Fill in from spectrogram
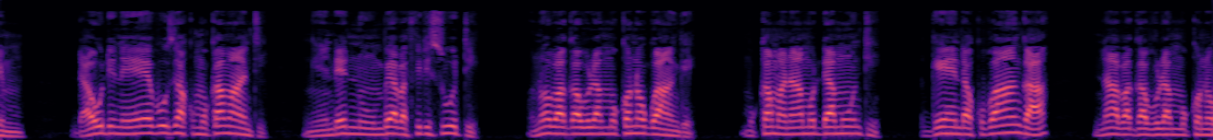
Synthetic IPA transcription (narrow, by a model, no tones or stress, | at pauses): mu | daudinejeβuːzakumukamaːnti | ŋe̞ːnde̞nːuːmbeaβafiɾisutḭ | ono̞ːβaɡaβulamumuko̞no̞ɡwaːŋɡe̞̰ | mukamanaːmudːamuːnti | aɡe̞ːndakuβaːŋɡa | naːβaɡaβulamumuko̞no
